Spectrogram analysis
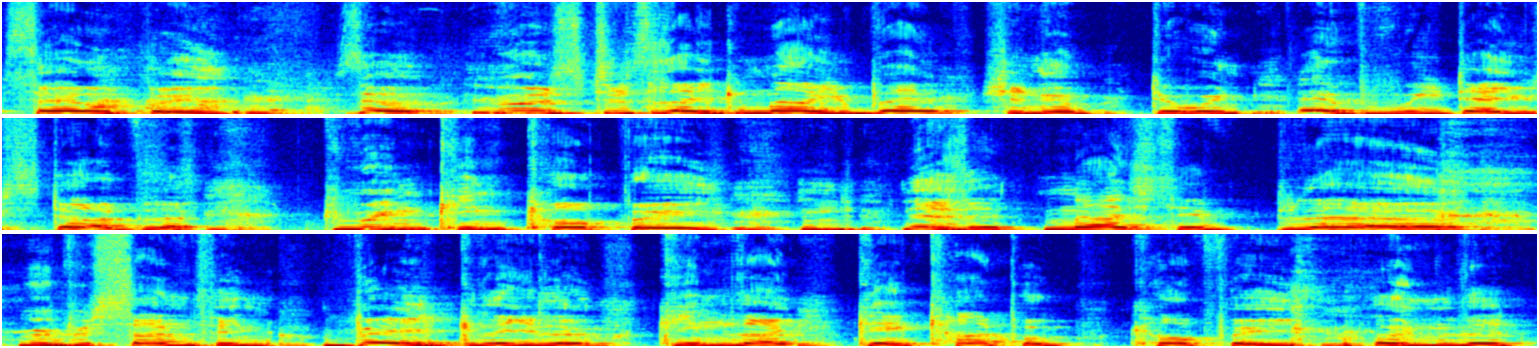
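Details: Adult man, comedian with cerebral palsy, real patient; dysarthria due to cerebral palsy.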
